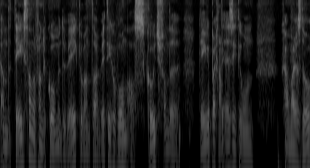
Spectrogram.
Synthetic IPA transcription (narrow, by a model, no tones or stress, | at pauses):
a̰ːndəteːɣəstɑndərvɑndəkoːməndəʋeːkəʋɑntɑnʋɪtəɣəʋoːnɑ̰lˠskowt͡ʃfɑndəteːɣəpɑrtɛ̰jzɪkdɣəoːnɣaːmaːrɪzdoː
